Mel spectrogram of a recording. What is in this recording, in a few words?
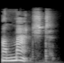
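"unmatched", English, British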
